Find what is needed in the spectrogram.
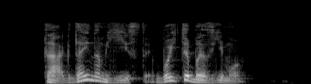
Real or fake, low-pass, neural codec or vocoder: real; 7.2 kHz; none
